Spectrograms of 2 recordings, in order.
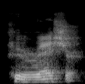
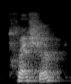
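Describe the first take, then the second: First: A small vowel is inserted inside the opening cluster. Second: The opening cluster is said without an added vowel.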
